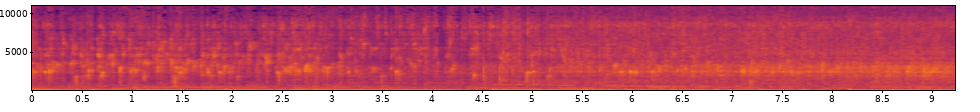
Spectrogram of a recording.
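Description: Cumin seeds frying in hot ghee in a kadhai: a steady sizzling hiss with many small crackles and pops.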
